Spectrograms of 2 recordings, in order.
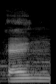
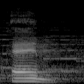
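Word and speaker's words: ऐं: ओम ऐम ह्रीम क्लीम चामुंडाई विच्चई। बहुत लोग इसको एंग बोलते हैं। वो बोलेंगे ओम एंग ह्रीम क्लीम चामुंडाई विच्चई। शुद्ध उच्चारण इसका यही है, ओम ऐम ह्रीम क्लीम चामुंडाई विच्चई।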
